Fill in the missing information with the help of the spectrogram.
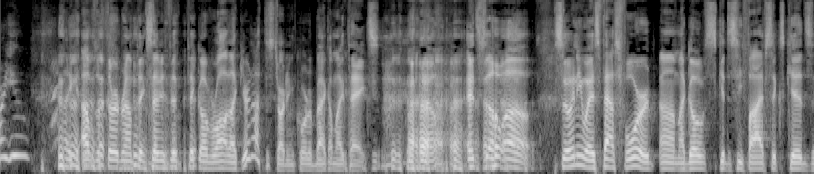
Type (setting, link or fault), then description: setting, busy venue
